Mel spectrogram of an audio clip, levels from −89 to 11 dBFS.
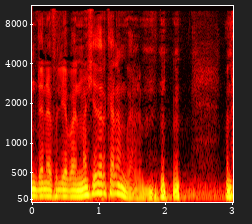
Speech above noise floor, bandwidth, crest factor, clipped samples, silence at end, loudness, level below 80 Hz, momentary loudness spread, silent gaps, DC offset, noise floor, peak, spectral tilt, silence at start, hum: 23 dB; 11 kHz; 14 dB; under 0.1%; 0 s; -17 LUFS; -32 dBFS; 7 LU; none; under 0.1%; -38 dBFS; -2 dBFS; -8.5 dB/octave; 0 s; none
